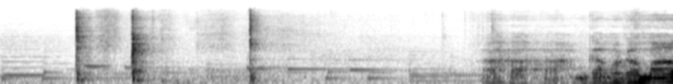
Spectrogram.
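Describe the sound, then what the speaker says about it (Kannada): A spoon scrapes and clinks against a pot while vegetable pulao is mixed with deep-fried bread, a few sharp metallic knocks followed by softer stirring and scraping, with someone speaking throughout. "ಮೇಲೆ ಹಾಕ್ಕೊಂಡು ಚೆನ್ನಾಗಿ ಒಂದ್ಸಲ ಮಿಕ್ಸ್ ಮಾಡ್ಕೊತೀನಿ."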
